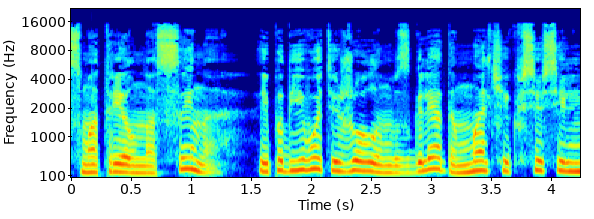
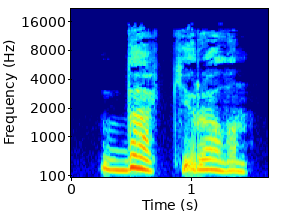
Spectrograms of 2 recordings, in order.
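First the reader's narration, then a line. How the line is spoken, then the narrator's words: Barely audible reply. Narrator (Russian): едва слышно ответил Даррен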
